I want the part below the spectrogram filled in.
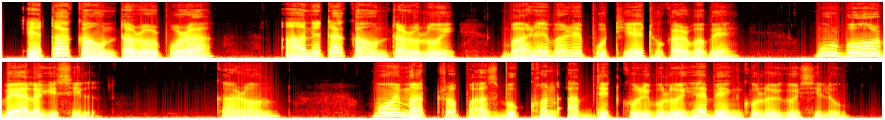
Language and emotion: Assamese, sad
